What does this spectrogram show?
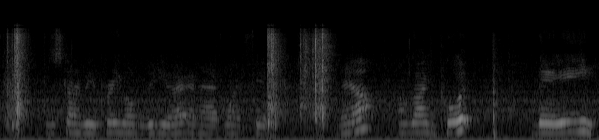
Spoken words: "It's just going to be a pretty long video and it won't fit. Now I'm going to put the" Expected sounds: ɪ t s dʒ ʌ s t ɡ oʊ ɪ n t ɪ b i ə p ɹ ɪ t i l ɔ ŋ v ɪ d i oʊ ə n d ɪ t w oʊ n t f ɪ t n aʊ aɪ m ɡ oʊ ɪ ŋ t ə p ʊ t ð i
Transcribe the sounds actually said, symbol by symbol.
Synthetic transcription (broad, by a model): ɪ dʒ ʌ s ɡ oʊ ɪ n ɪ b i ə p ɹ ɪ t i w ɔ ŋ v ɪ d i oʊ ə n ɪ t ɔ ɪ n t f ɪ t n aʊ aɪ m ɡ oʊ ɪ ŋ t ə p ʊ t ð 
